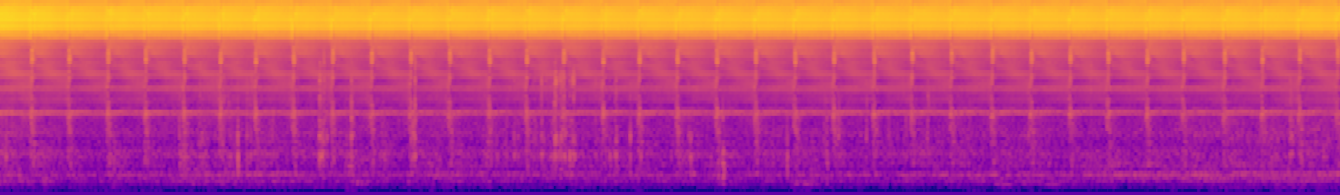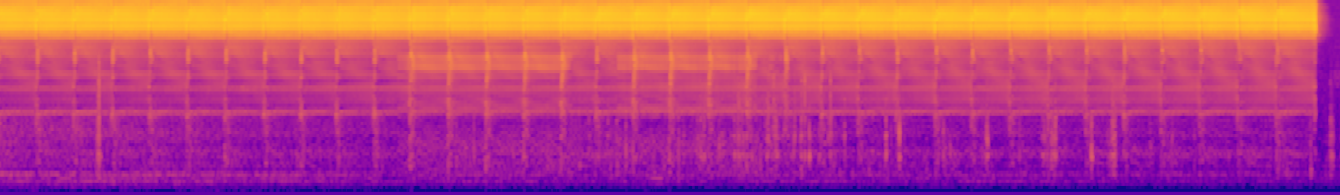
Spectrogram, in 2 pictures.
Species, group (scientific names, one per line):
Pycnogaster jugicola
Orthoptera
